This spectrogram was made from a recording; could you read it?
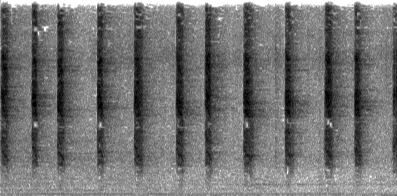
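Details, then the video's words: Cucak kombo, also named kecial kombo, repeating loud, harsh, scratchy squawk-like notes about three each second in an even series, clear and close. "CUCAK KOMBO KECIAL KOMBO ROLL TEMBAK GACOR COR"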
